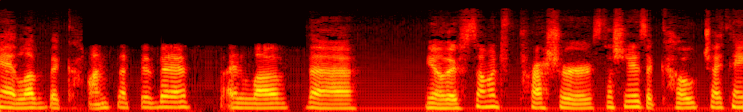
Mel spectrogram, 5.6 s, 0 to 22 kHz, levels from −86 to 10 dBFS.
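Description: A raspy mains buzz runs throughout, around 25 dB below the speech. Sharp 50 Hz switching spikes add harmonics into the kilohertz range, which makes it raspier than a smooth hum. From 0.62 to 2.35 s, a call bitrate drop makes the speech rough and watery, and the top end cuts off near 4 kHz instead of 20 kHz. This fits an encoder forced from roughly 32 kbps down to 7 kbps. Unlike the steady buzz, it clears again before the clip ends.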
